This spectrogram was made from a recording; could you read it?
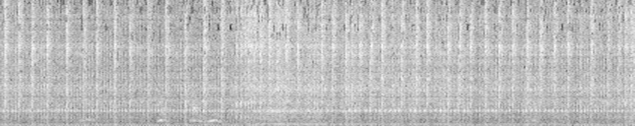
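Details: Two-stroke engine after air-leak pressure test and repair: quick, even crackle of firing pulses settling into steady idle with no stumbling or pinging; running properly, though owner guesses ignition timing may be way advanced.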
